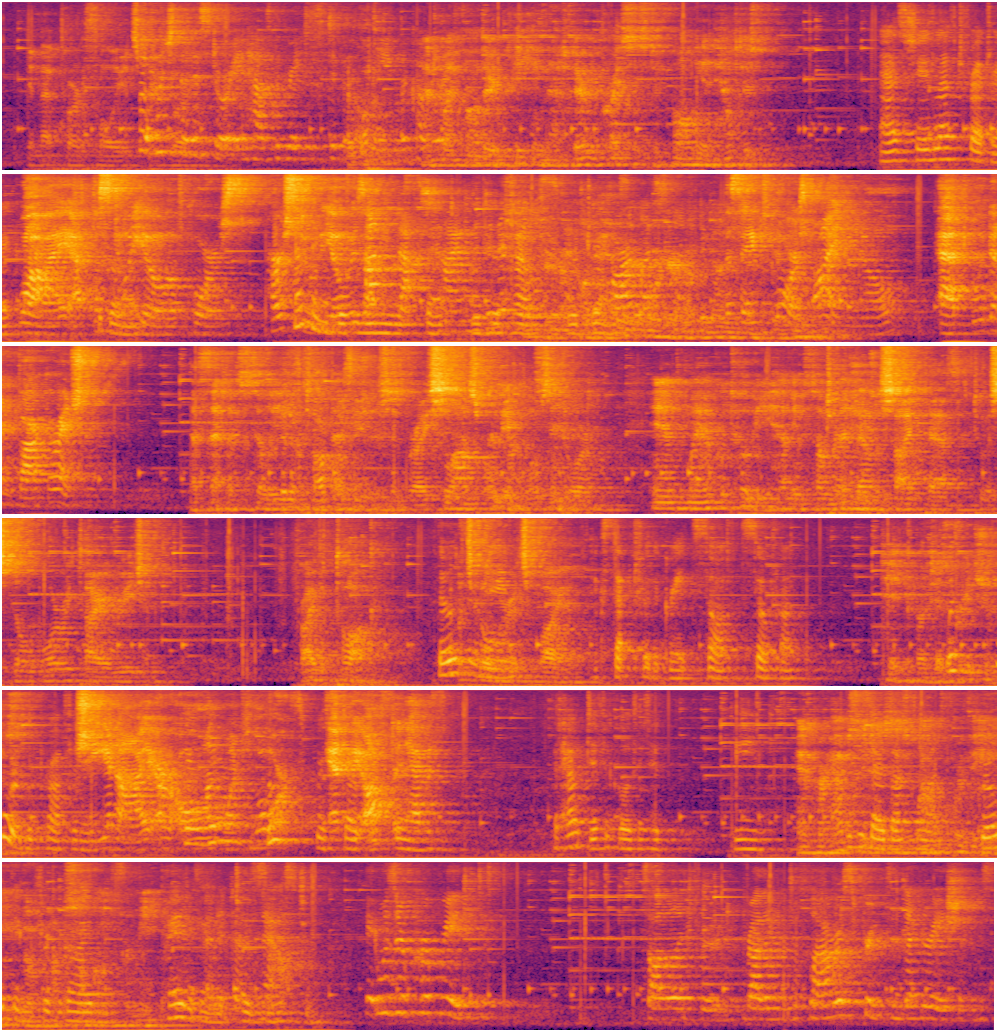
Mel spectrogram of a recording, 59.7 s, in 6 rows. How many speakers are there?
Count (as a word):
five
